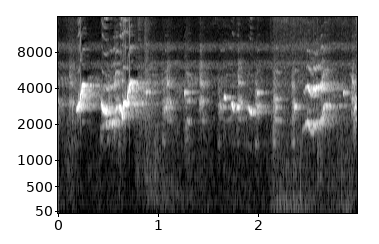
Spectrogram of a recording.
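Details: Ruby-throated bulbul (kutilang emas) in full, lively song: a dense run of high twittering and slurred whistled notes, some rising and some falling, carried on without a break, with a faint low rustle near the end.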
